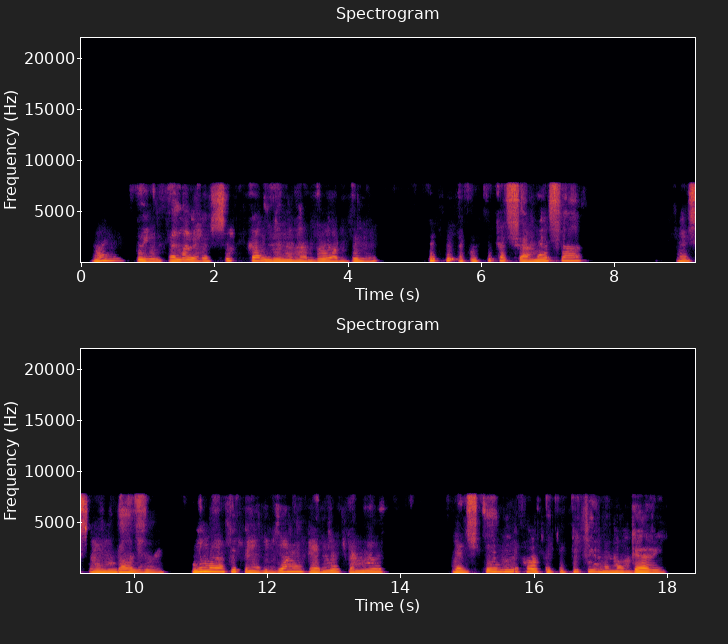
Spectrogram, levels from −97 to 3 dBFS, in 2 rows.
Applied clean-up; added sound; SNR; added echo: neural mask model Resemble Enhance denoiser.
